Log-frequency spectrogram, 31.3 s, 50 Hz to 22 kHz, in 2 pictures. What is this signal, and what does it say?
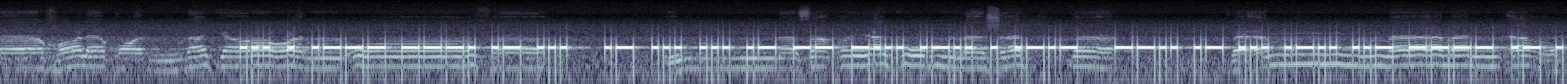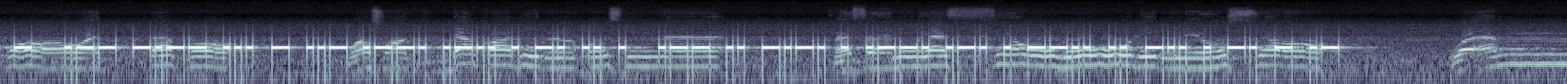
Morse code (Russian alphabet), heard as a keyed tone, hand-sent with a paddle, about 21 wpm, 710 Hz, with room echo. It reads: СЕЙЧАС АССАМБЛЕЯ ЗАСЛУШАЕТ ВЫСТУПЛЕНИЕ ВИЦЕПРЕЗИДЕНТА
